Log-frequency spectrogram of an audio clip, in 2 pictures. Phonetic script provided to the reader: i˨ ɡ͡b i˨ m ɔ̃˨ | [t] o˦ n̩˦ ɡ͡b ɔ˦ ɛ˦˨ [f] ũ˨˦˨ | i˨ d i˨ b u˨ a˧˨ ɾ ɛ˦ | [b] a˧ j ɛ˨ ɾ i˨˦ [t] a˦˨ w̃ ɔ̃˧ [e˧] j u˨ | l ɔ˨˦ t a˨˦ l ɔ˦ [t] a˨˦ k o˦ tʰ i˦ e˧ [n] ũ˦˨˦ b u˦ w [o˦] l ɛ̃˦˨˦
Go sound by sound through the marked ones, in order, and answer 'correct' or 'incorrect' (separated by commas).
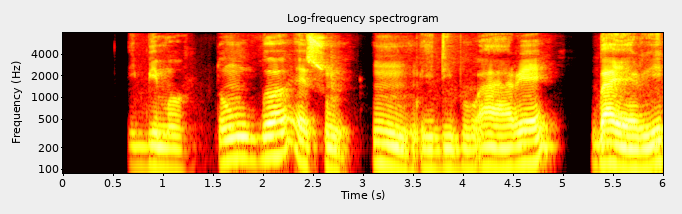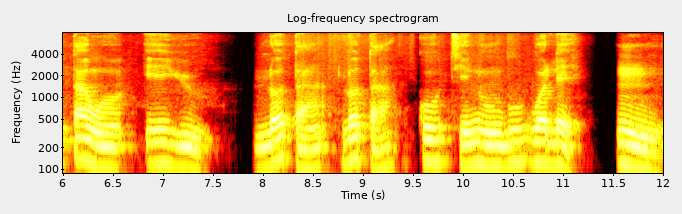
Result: correct, incorrect, incorrect, correct, correct, correct, correct, incorrect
